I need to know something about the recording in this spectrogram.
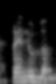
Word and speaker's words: frenulum: उस स्ट्रक्चर को हम लोग कह रहे हैं फ्रेनुलम।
